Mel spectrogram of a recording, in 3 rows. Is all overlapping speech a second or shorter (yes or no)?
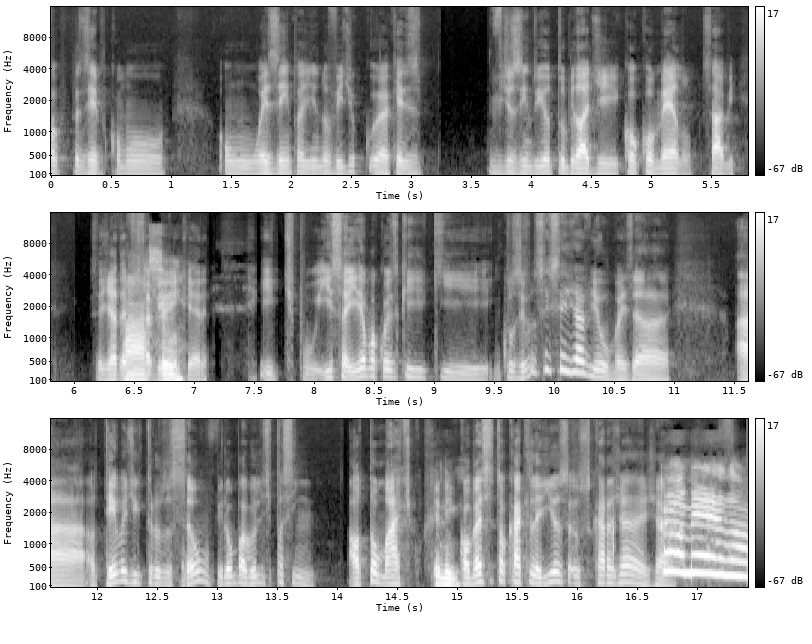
yes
